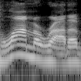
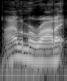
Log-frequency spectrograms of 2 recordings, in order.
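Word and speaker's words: Islamorada: some of it down there I used to pronounce this is La Mirada before I was publicly humiliating ly corrected I even almost did just now but it's it's Isla Murata and it's it's Ralph's it's great to have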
